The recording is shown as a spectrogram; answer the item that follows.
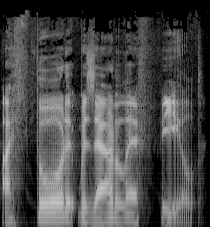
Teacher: words like it and was and of are getting reduced as we give them the schwa vowel sound, and the other words are the ones that are emphasized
